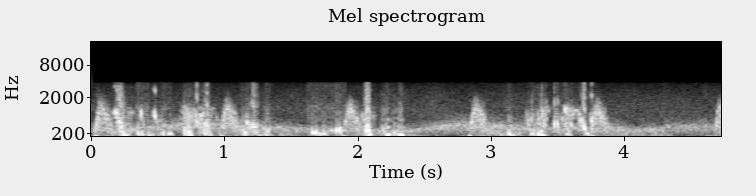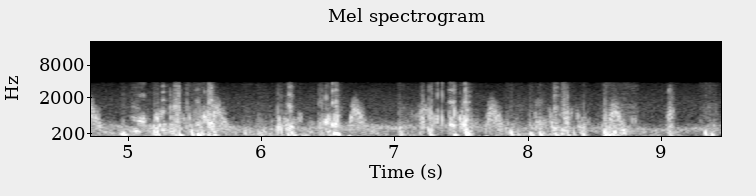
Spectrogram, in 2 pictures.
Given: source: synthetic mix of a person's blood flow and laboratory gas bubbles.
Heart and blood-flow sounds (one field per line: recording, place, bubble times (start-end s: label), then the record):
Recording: Doppler ultrasound of blood flow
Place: subclavian vein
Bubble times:
0.14-0.62 s: bubbles
0.65-1.03 s: bubbles
1.11-1.36 s: bubbles
1.61-1.91 s: bubbles
1.97-2.13 s: bubbles
2.16-2.35 s: bubbles
3.03-3.79 s: bubbles
4.93-5.69 s: bubbles
5.85-6.62 s: bubbles
7.01-7.62 s: bubbles
7.83-8.47 s: bubbles
8.52-8.83 s: bubbles
9.02-9.13 s: bubbles
9.29-9.44 s: bubbles
From the record:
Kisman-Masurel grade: 333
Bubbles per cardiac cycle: rolling drumbeat, 9 or more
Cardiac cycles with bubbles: 50 to 99%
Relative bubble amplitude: loud (0.450 to 0.775)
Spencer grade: 3 (all of the cardiac periods contain showers or single bubble signals, but not dominating or overriding the cardiac motion signals)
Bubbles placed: anywhere in the cardiac cycle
